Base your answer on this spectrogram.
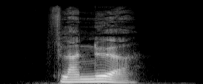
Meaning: flâneur, stroller
- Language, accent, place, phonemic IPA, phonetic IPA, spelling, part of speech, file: German, Germany, Berlin, /flaˈnøːʁ/, [flaˈnøːɐ̯], Flaneur, noun, De-Flaneur.ogg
